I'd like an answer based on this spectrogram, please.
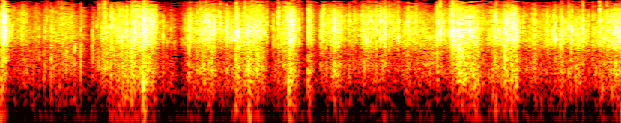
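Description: Crinkling and rustling of clothing bundles being handled and shuffled, with many small sharp crackles.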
